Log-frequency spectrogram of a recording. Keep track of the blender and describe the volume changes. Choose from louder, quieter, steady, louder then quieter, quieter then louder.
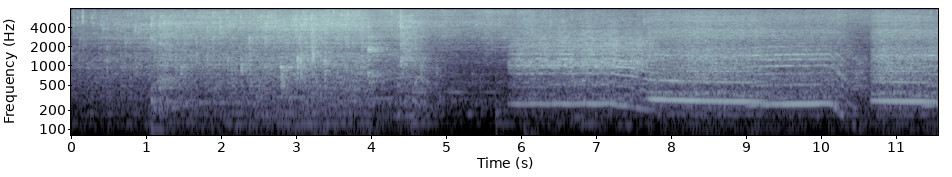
louder.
